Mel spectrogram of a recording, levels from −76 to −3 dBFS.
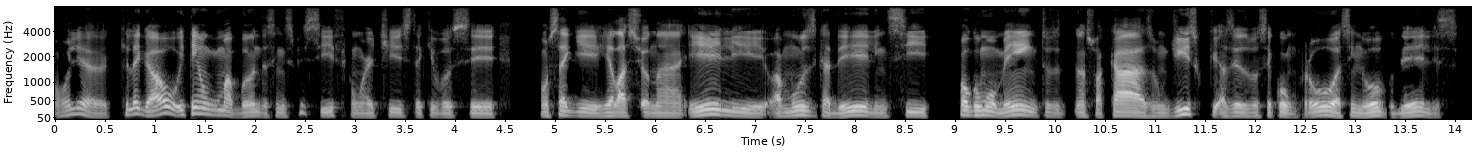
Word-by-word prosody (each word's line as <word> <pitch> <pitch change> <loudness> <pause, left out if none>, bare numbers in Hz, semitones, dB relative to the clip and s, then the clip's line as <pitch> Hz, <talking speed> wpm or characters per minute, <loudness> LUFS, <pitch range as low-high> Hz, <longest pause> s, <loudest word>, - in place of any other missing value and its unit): Olha, 100 - -3
que 130 - -7
legal. 145 +1 +2
E 120 - -2
tem 160 - +3
alguma 130 -6 0
banda, 95 +2 -4
assim, 90 +2 -9
específica, 100 - -8
um 85 0 -6
artista 90 +2 -6
que 85 - -9
você 85 -1 -2 0.4
consegue 100 -2 +1
relacionar 90 -2 +1
ele, 105 -6 +2
a 90 - 0
música 105 0 0
dele 90 +3 +2
em 85 - -7
si, 95 0 -2 0.3
com - - +2
algum 115 0 +3
momento 100 -3 +2
na 95 0 -3
sua 95 - -4
casa, 95 -4 +5
um 90 -1 -6
disco 125 +10 +2
que - - -2
às 90 +1 -3
vezes 95 -1 0
você 90 -2 -5
comprou 110 +1 +1
assim 95 - -2
novo 95 +2 +1
deles? 90 -2 -2
95 Hz, 155 wpm, -25 LUFS, 90-110 Hz, 0.4 s, casa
